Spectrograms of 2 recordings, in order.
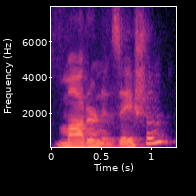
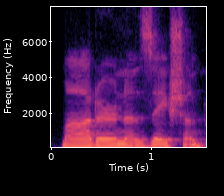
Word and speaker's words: modernization: this and then we have a request for modernization this one follows our rule for second to last syllable stress so basically almost i think any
